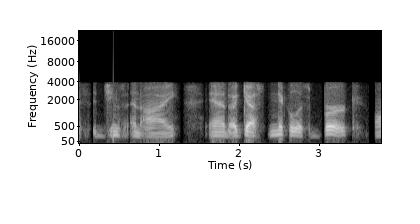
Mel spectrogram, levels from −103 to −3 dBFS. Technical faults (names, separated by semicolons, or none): G.726 ADPCM; CD skip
